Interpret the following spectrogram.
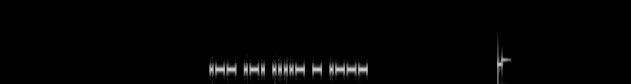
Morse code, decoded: WR4TJ

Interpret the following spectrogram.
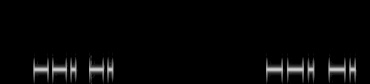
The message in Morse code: GN GN

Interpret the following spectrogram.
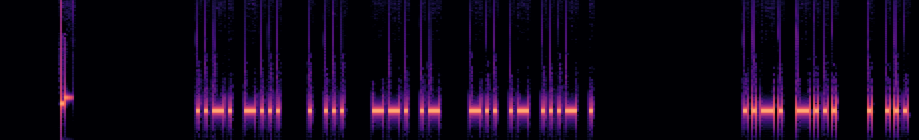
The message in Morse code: FB ES GA DAVE FB ES

